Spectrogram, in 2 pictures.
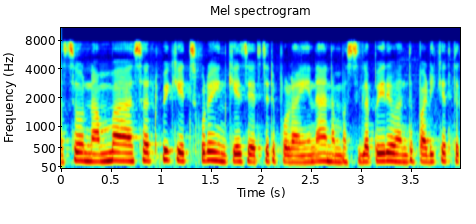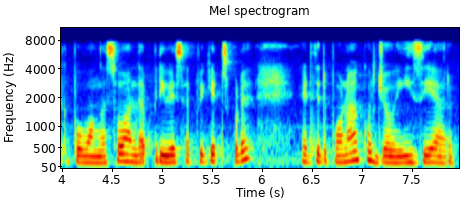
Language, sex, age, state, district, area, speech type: Tamil, female, 45-60, Tamil Nadu, Chennai, urban, spontaneous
